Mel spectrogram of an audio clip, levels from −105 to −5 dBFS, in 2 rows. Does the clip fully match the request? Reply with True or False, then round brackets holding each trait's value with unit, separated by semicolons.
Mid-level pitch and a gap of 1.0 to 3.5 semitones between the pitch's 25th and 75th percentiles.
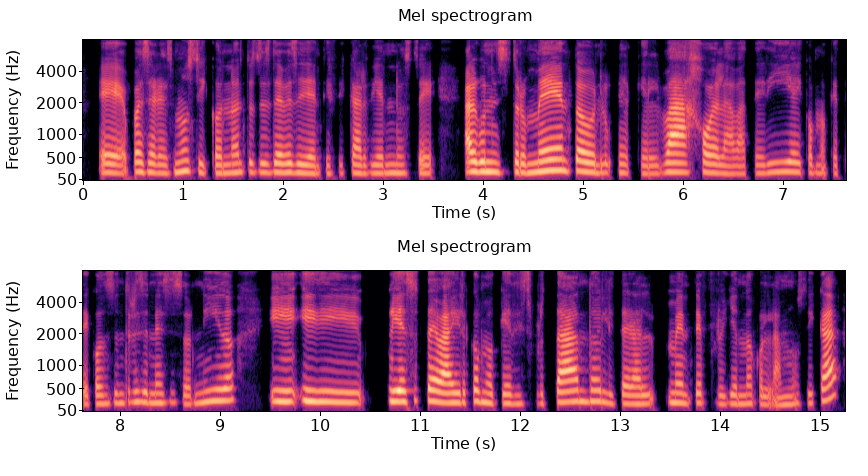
False (195 Hz; 2.9 semitones)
